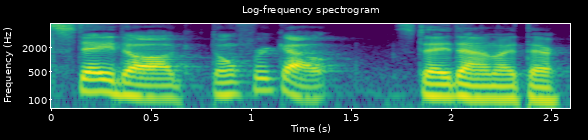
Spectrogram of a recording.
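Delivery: soothing the dog. Real, not acted. Calming the dog.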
